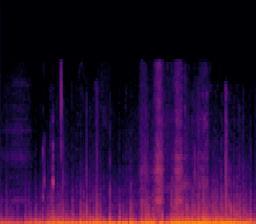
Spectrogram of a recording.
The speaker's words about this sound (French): Et nous avons pris un, puis deux, puis trois vents. Cet homme peine à tenir debout, tant le vent souffle.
